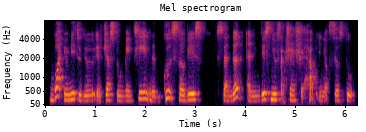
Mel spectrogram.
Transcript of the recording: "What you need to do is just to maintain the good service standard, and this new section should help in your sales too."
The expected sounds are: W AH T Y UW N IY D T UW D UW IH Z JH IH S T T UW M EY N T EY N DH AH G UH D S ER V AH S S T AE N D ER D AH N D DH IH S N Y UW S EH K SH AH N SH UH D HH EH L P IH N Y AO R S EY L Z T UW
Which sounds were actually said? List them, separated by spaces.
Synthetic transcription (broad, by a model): W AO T Y UW N IY D T UW D UW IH S JH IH S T T UW M EY N T EY N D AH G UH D S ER V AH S S T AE N D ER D AH N D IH S N Y UW S EH K SH AH N SH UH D HH EH L P IH N Y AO S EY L S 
